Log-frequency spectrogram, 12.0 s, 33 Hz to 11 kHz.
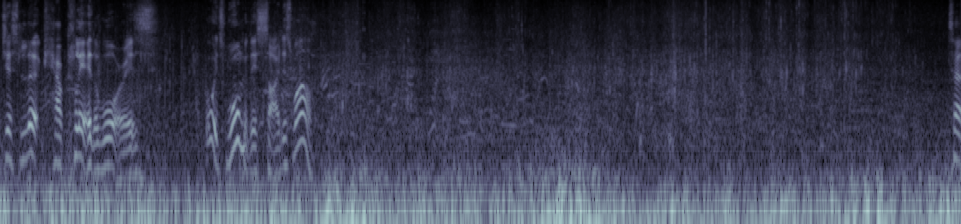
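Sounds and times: wind buffeting microphone: 0.0 - 12.0
feet wading through water: 0.5 - 11.7.

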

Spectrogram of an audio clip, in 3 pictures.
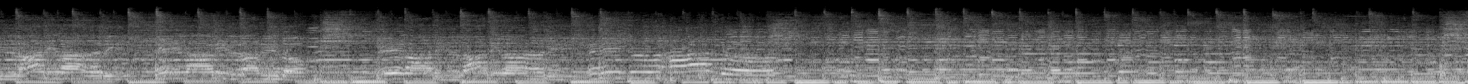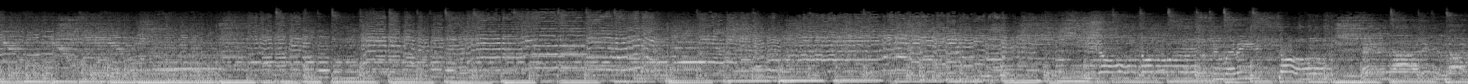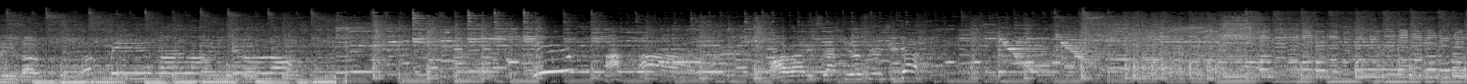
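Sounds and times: bass guitar: 0.0 - 44.0
drums: 0.0 - 44.0
polka band playing: 0.0 - 44.0
sliding bending lead notes: 0.0 - 44.0
saxophone: 2.2 - 27.2, 38.6 - 44.0
trumpet: 7.1 - 27.2, 37.8 - 44.0.

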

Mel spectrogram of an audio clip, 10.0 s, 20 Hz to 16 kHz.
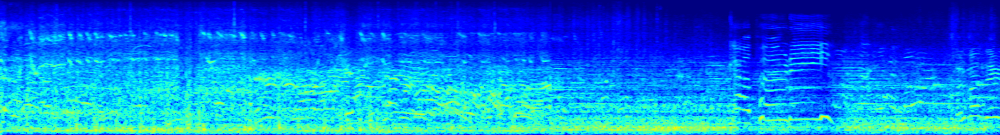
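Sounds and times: low engine-like drone: 0.0 - 10.0
people talking: 0.0 - 10.0.

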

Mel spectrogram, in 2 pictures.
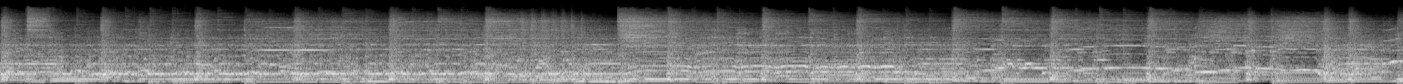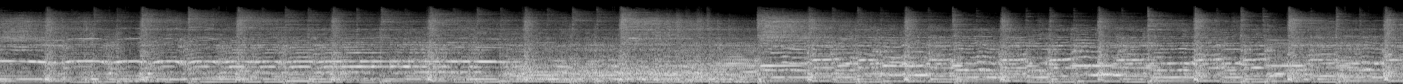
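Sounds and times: bending guitar lead notes: 0.0 - 28.0
drum kit: 0.0 - 28.0
electric guitars: 0.0 - 28.0.

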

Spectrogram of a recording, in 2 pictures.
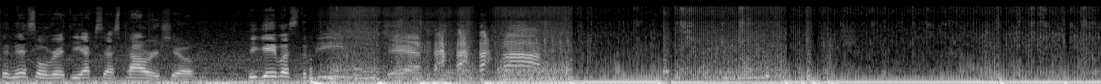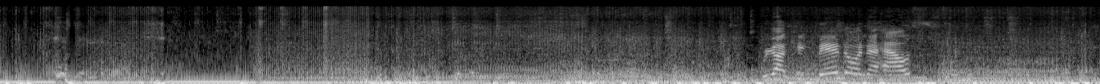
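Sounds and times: bass-heavy music from subwoofer: 3.0 - 22.0.

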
